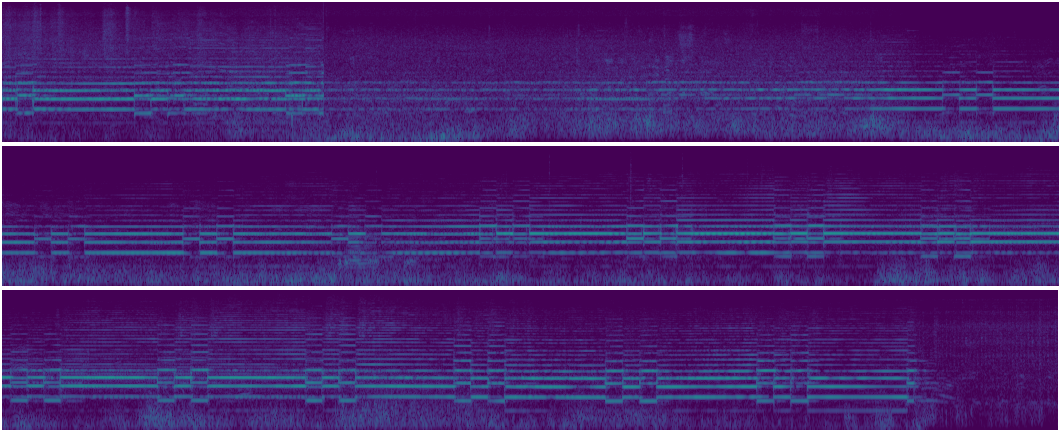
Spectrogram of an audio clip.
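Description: Emergency-vehicle sirens sounding continuously, several steady tones at once with brief regular dips in pitch, over the rumble of vehicle engines.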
